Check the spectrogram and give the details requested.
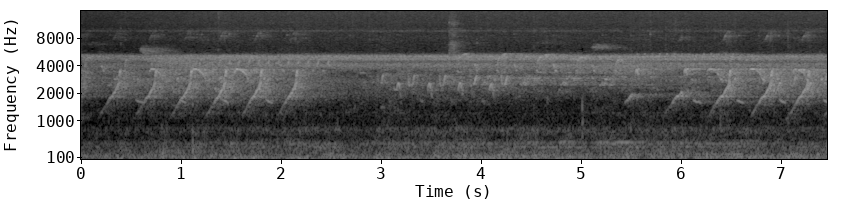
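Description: A songbird singing a run of quick downslurred whistles, about three a second, in two bouts: one at the start and one beginning about six seconds in. A steady high insect drone runs underneath.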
